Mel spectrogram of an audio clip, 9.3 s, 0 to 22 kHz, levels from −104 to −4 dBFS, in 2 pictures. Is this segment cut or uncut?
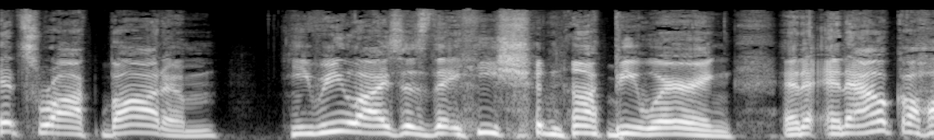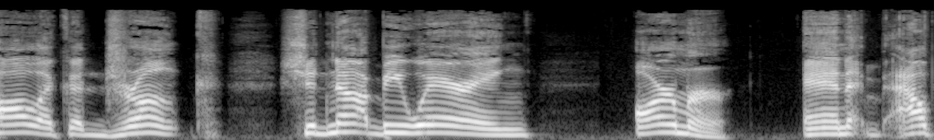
uncut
